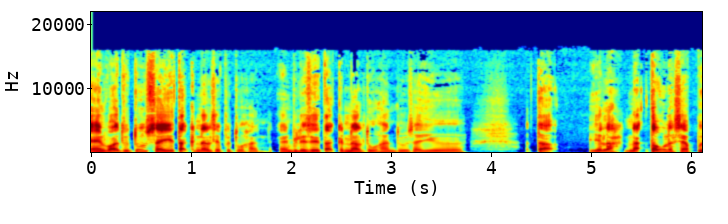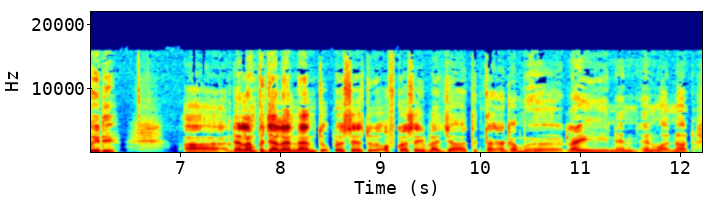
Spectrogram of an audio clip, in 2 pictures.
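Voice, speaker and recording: Recorded very cleanly against a silent background with a dry, close sound and no echo, a man with a normal speaking voice talks at a moderate pace, his pitch fairly high and his intonation lively. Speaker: singer and composer. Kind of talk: interview. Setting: studio.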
